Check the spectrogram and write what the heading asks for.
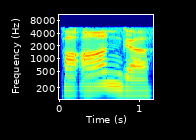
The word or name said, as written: pa'anga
